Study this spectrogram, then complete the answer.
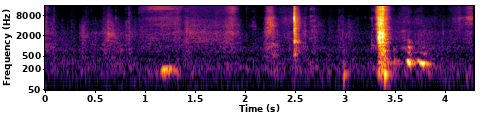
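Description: Packing tape peels off a roll with a sticky rip.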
